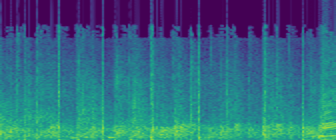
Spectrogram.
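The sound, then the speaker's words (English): At a day-long symposium, a crowd claps for members of Color Collective, a co-sponsor of the event, in a dense, steady patter of many hands, with cheering voices mixed in and a rising high whoop near the end. “I wanted to shout out, if anybody from Color Collective is in the room, can you please stand, get the hand clap.”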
